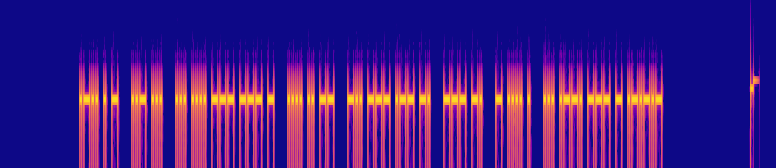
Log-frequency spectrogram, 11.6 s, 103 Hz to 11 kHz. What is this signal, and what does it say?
Morse code, heard as a keyed tone, about 40 wpm, 700 Hz. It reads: LET US SHOOT HIM DOWN ON THE SPOT.
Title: Sentences from Top 1200 Words 40wpm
